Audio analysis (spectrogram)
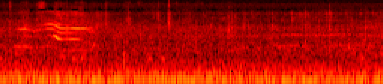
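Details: A cat gives one clear, short meow that rises then drops in pitch within the first second, followed by faint trailing calls, all set against a constant deep background rumble.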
